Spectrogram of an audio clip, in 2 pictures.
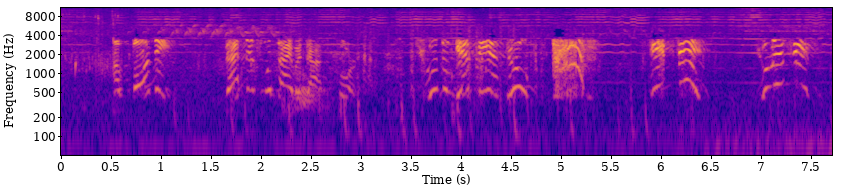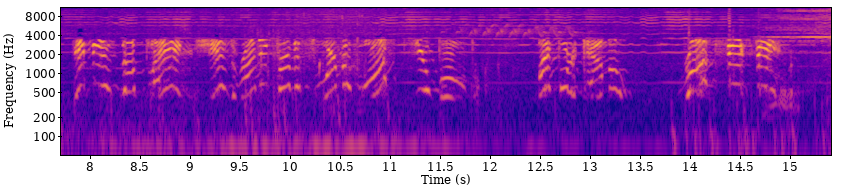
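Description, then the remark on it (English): A loud swarm of wasps buzzing in uneven, pulsing bursts of whining drone, chasing a running camel, over a faint steady high-pitched hum that continues throughout. “The camel's running from a swarm of wasps.”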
